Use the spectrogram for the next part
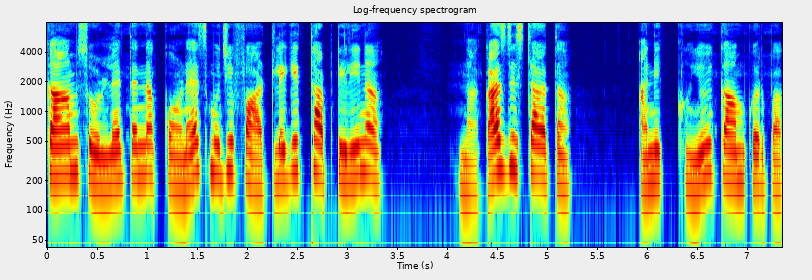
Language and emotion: Goan Konkani, sad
